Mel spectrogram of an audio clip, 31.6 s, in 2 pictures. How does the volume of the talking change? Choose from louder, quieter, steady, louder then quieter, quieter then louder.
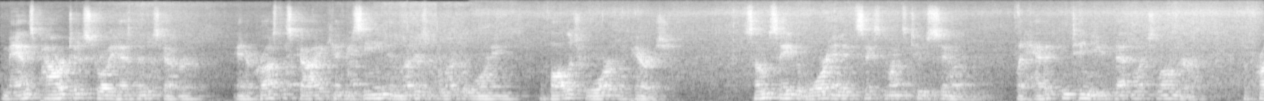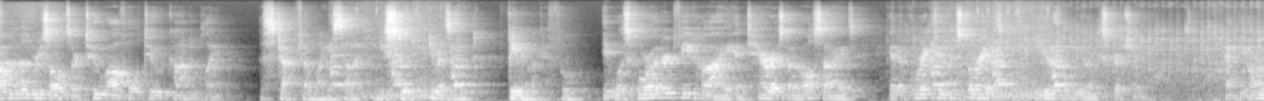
steady.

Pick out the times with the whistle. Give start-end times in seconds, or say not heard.
not heard.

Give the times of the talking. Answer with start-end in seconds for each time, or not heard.
0.0-8.6, 9.3-31.5.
